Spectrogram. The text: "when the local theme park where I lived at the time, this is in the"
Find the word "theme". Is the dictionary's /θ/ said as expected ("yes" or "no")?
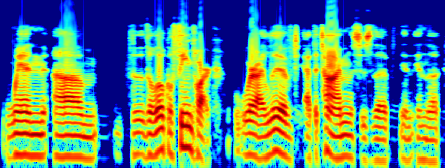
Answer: yes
